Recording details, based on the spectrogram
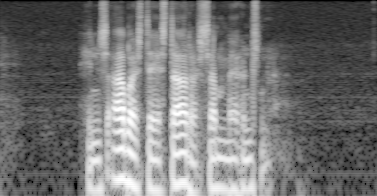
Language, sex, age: Danish, male, 51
